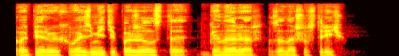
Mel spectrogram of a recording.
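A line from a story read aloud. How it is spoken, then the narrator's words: Even voice. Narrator (Russian): ровным голосом начал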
